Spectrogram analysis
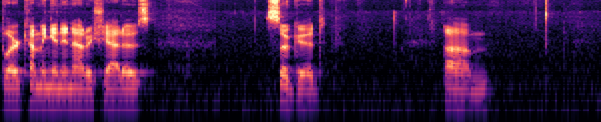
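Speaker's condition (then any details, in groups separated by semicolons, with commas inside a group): No condition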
